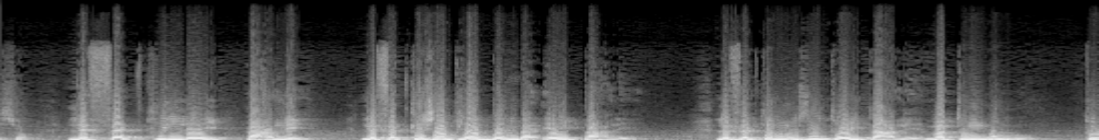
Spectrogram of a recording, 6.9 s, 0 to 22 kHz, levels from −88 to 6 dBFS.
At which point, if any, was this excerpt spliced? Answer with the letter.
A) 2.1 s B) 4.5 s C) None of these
A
